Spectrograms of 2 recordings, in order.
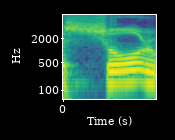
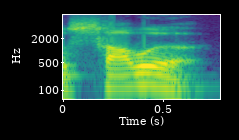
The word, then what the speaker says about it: sour: And people mispronounce, they say sour milk, no, sour. Milk has turned sour. How do you pronounce that?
